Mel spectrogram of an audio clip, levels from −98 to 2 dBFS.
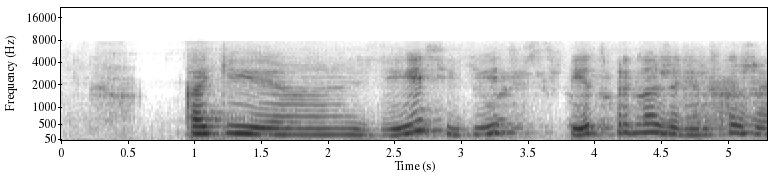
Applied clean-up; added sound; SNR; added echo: neural separator model SepFormer DNS4.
